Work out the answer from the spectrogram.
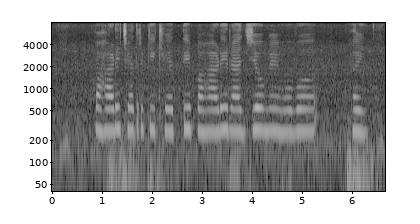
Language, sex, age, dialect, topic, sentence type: Magahi, female, 18-24, Central/Standard, agriculture, statement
